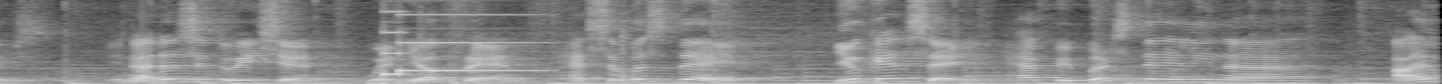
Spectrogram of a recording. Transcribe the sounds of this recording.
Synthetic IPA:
s | ʔḭ̃nadəsitueʃə̃n | wɛ̰̃njɔfɹɛ̃ndhɛsəbəsdejjukɛ̃nseɪhɛpibəsdelina | ʔa

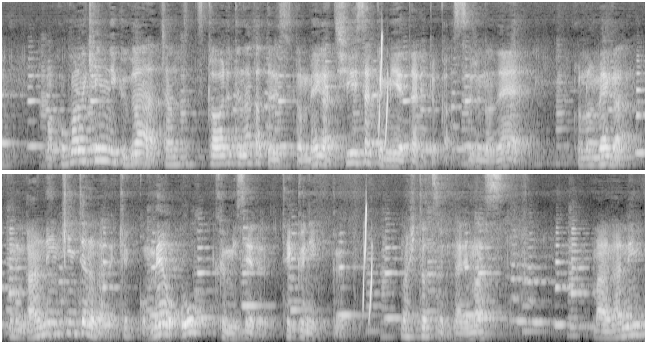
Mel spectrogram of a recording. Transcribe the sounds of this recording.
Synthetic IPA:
maːko̞ko̞no̞kʲĩɲ̟ʲːikɯ̟ɡat͡ɕãnt̪o̞t͡sɨ̥kaβaɾe̞t̪e̞nakat̪ːaɾʲisɨ̥ɯ̥t̪ome̞ɡat͡ɕiːsakɯ̟mʲie̞t̪aɾʲit̪o̞ka̰sɨɾɯ̟no̞d̪e̞ | ko̞no̞me̞ɡa̰ko̞no̞ɡãnɾʲĩŋkʲĩnt̪eiɯno̞ɡane̞̰ke̞kːo̞ːme̞o̞ʔoːkʲi̥kɯ̟mʲise̞ɾɯ̟t̪e̞kɯ̟ɲ̟ikːɯ̟̰no̞çi̥t̪o̞t͡sɨɲinaɾʲimasɨ̥ | maɡãnɾʲĩŋ

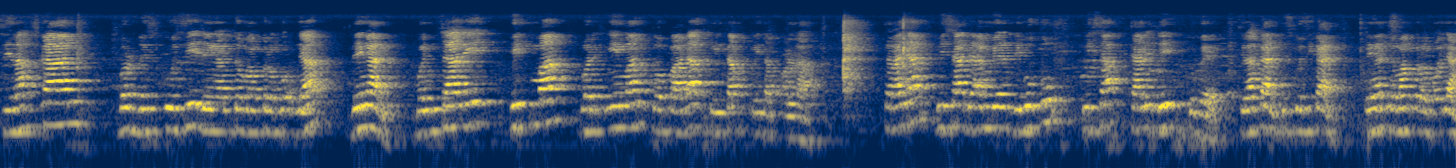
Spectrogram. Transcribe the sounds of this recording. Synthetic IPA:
silahkan | bərdiskusidəŋant̪əmaŋkəlɔŋkɔʔɲa | dəŋanməɲt͡ʃaɾihik̚mabərimankəpadakit̪ap̚kit̪ap̚alːa̰h | kəɾajabisadiambɪldibukubisaʔt͡ʃaɾit̪̚did̪uɡɛsilahkandiskusikan | dəŋant̪əmaŋkəɾɔŋkɔʔɲa

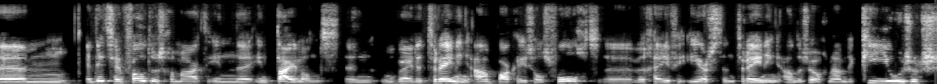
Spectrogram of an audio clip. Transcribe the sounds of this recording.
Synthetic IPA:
ɛndɪtsɛjnfowtosχəmaːk̚tɪnɪntɑjlɑ̰ntɛ̰nɦuʋɛjdətrejnɪŋa̰ːnpɑkənɪsɑlˠsfɔlˠχtʋəχejvənʔɪːɹstəntrejnɪŋa̰ːndəzowχənaːmdəkijuːzəɹs

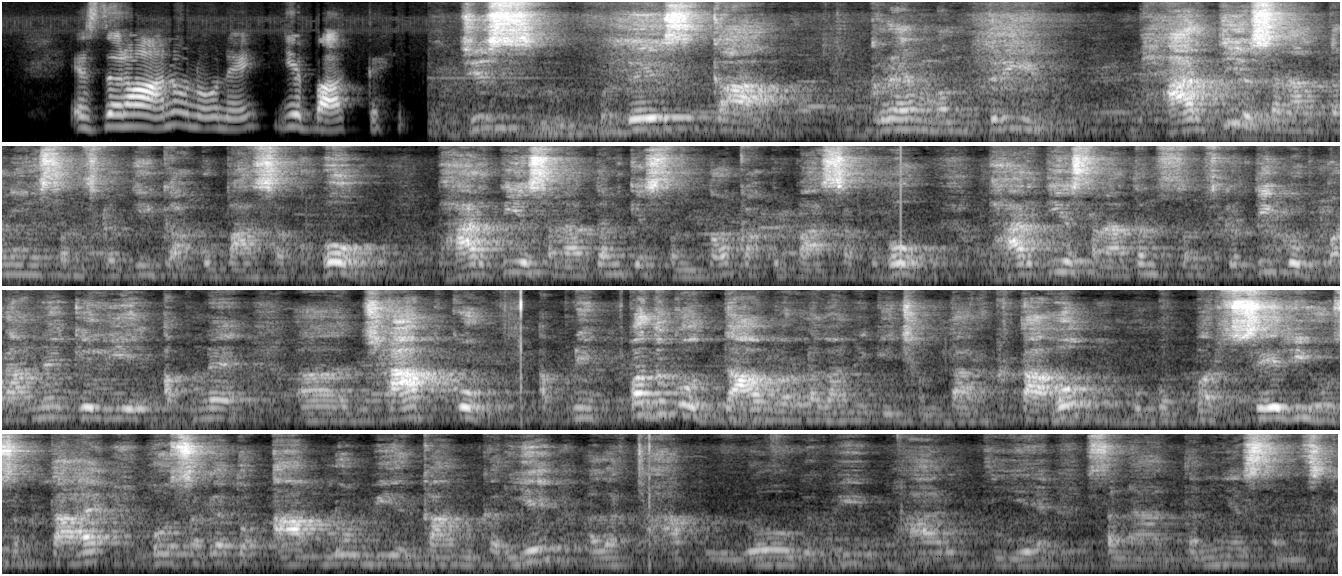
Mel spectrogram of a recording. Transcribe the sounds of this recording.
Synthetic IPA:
ɪsd̪ɔːɾaːnʊnɦõːnejebaːt̪̚kɐɦiːd͡ʒɪspɾəd̪eːʃkaɡɾeɦmə̃nt̪ɾibʱaːɾt̪iːjəsənaːt̪ənijəsə̃nskɾɪt̪ikaʔʊpaːsəkɦo | bʱaːɾt̪iːjəsənaːt̪ənkesɐ̃nt̪õkaʔʊpaːsəkɦo | bʱaːɾt̪iːjəsənaːt̪ənsə̃nskɾɪt̪ikobəɽ̤aːnekelieʔəpne | t͡ʃʰaːpkoɐpnepəd̪kod̪aːʋpəɾləɡaːnekit͡ʃʰɐ̃nt̪aɾəkʰt̪aɦot̪obəbəɾseɾɦiɦosəkt̪aɦɛhosəket̪oaːploːɡ̚bʱijekaːmkəɾiẽəɡəɾaːploːɡbʱibʱaːɾt̪iːjə | sənaːt̪ənjəsə̃nskɾ

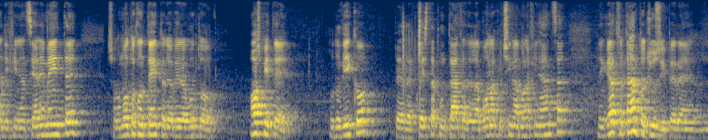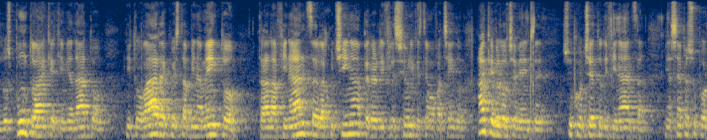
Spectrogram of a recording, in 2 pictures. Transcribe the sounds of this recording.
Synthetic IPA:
d̪ifinant̪sjaɾjament̪e | soːnomolt̪okont̪ɛnt̪od̪iaveːɾeavuːt̪o | ɔspit̪e | ud̪oviːkoperkwest̪apunt̪aːt̪ad̪elːabwɔːnakut͡ʃiːnalabwɔnafinant̪sariŋɡɾat̪sjot̪ant̪od͡ʒuːziperlospunt̪oaŋk̟ek̟emːiad̪aːt̪o | d̪̥it̪ɾovaːɾekwest̪oabːinament̪ot̪ɾalafinant̪saelakut͡ʃiːnaperleriflesːjoːnikest̪jamofat͡ʃɛnd̪oaŋk̟evelot͡ʃement̪e | sulkont͡ʃɛt̪ːod̪ifinant̪sa | miasːɛmpɾesupːo

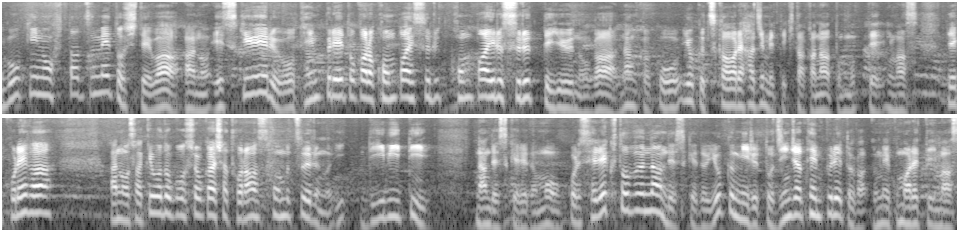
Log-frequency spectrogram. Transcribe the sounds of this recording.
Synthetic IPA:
ɯ̟ɡo̞kʲino̞ɸɯ̟̥t̪at͡sɨme̞t̪o̞ɕi̥t̪e̞βaːno̞e̞sɨ̥kʲɨːe̞ɾɯ̟o̞t̪ẽ̞mpɯ̟ɾe̞ːt̪o̞kaɾakõ̞mpaisɨɯkʰõ̞mpaiɾɯ̟sɨɾɯ̟t̪ːe̞jɯ̟ːno̞ɡanãŋkako̞ːjo̞kɯ̟t͡sɨ̥kaβ̞aɾe̞ɦaʑime̞t̪ekʲi̥t̪akanat̪o̞ːmo̞t̪ːe̞imasɨ̥d̪̥e̞ko̞ɾe̞ɡaː | no̞sakʲiho̞d̪o̞ɡo̞ɕo̞ːkaiɕt̪at̪o̞ɾãɰ̃sɨ̥ɸo̞ːmɯ̟t͡sɨːɾɯ̟no̞d̪ʲiːbiːt̪ʲiː | nãnd̪e̞sɨ̥ke̞ɾe̞d̪o̞mo̞ko̞ɾe̞se̞ɾe̞kɯ̟̥t̪o̞bɯ̟̃nːãnd̪e̞sɨ̥ke̞d̪o̞jo̞kɯ̟mʲiɾɯ̟t̪o̞d͡ʑĩɲ̟d͡ʑat̪ẽ̞mpɯ̟ɾe̞ːt̪o̞ɡaɯ̟me̞ko̞maɾe̞t̪e̞imasɨ̥

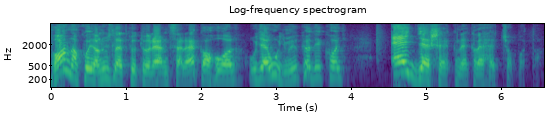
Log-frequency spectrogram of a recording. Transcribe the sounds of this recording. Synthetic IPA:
vɒnːɒko̞jɒnyzlɛt̪køt̪øːɾɛnt̪sɛɾɛkɒɦo̞luɟɛuːɟmyːkød̪ikho̞ɟ | ɛɟːɛʃɛknɛklɛɦɛt̪̚t͡ʃɒpɒt̪ɒ̥

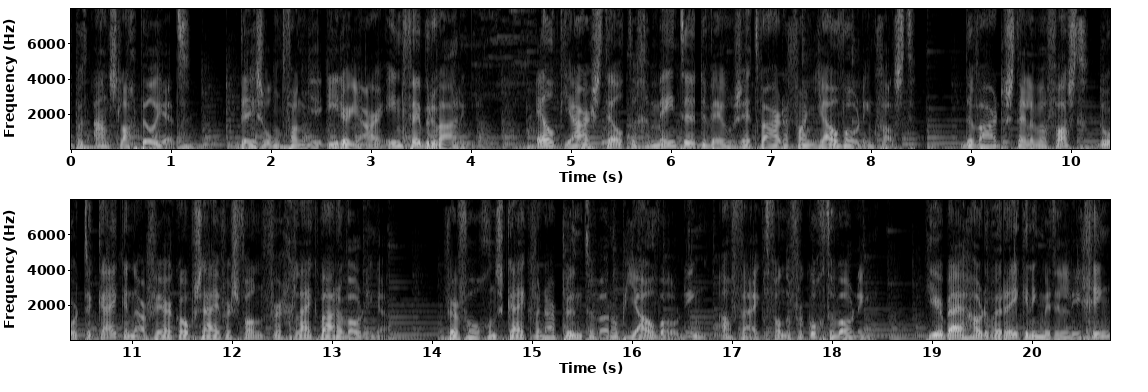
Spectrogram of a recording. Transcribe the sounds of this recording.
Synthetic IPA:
ɔpɦətaːnslɑχbɪlˠjɛ̰t | dejzəɔntfɑŋjəʔidəɹjaːɹɪnfejbryaːɾḭ | ɛlˠkjaːɹstɛlˠt̚dəχəmejntədəʋejowzɛtʋaːɹdəvɑnjɑwʋownɪŋv̥ɑ̰st | dəʋaːɹdəstɛlənʋəvɑstdʊːɹtəkɛjkənːa̰ːɹvɛɹkowpsɛjvəɹsfɑnv̥əɹχəlɛjɡbaːɾəʋownɪŋə̰n | vəɹv̥ɔlˠχənskɛjkənʋənaːɹpɵntənʋaːɾɔpjɑwʋo̰wnɪŋʔɑfʋɛ̰jk̚tfɑndəvəɹkɔχtəʋownɪŋ | hiːɹbɛjɦɑwdənʋəɾejkənɪŋmɛtdəlɪχɪŋ

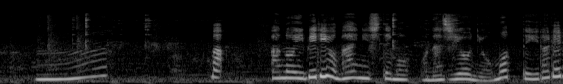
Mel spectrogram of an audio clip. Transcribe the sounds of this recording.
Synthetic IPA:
ɯ | maː | no̞ibʲiɾʲio̞maiɲ̟iɕi̥t̪e̞mo̞onaʑijo̞ːɲ̟io̞mo̞t̪ːe̞iɾaɾe̞ɾ

